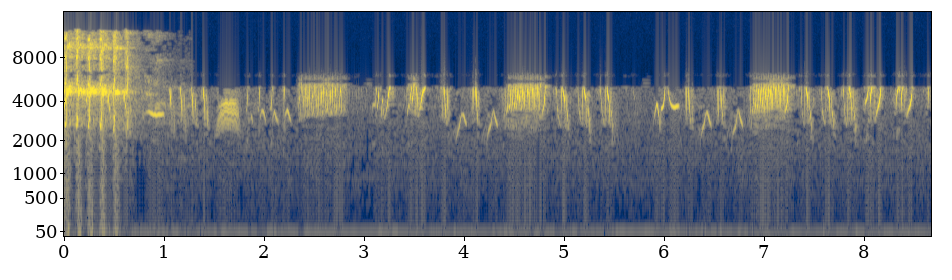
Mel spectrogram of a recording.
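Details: Lovebird song used as a lure to stimulate other lovebirds to sing: rapid high chirps and short buzzy notes, with a brief loud crackle at the start.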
